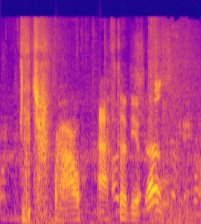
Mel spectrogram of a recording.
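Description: A gun fires a sharp shot.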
